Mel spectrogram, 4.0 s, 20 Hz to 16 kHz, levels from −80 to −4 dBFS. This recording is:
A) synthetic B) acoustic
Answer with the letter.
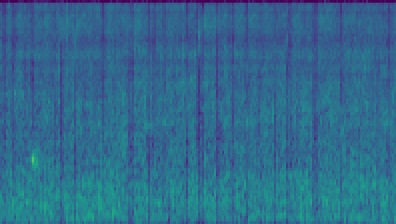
A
